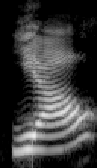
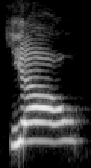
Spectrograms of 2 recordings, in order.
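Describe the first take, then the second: First: The pitch rises from middle to high. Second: The pitch stays high and level.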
